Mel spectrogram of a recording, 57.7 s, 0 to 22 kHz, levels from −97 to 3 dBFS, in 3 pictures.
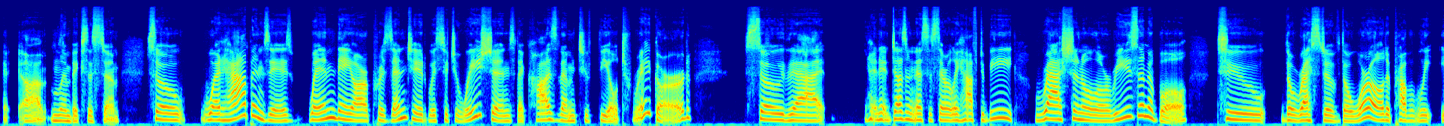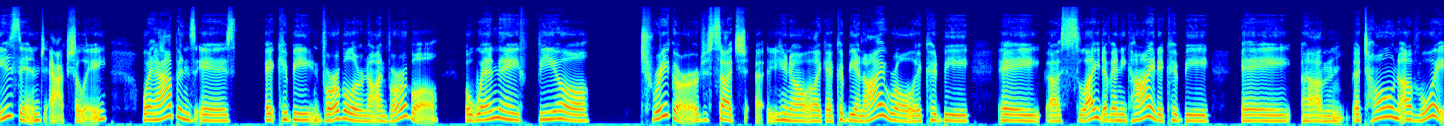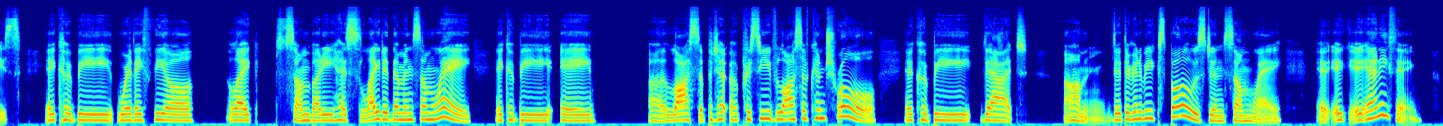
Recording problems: none

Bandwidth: 17.5 kHz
